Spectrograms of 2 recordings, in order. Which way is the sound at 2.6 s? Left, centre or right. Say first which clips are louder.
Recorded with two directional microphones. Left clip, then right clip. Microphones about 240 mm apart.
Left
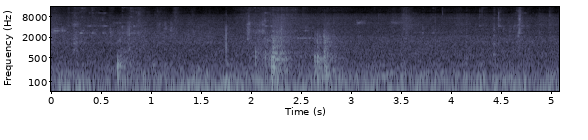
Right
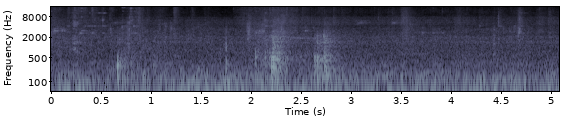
Right 1 dB; right.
